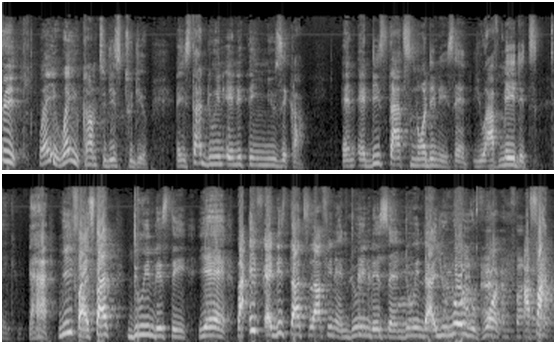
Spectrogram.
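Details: Adult speaker; ordinary speech.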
